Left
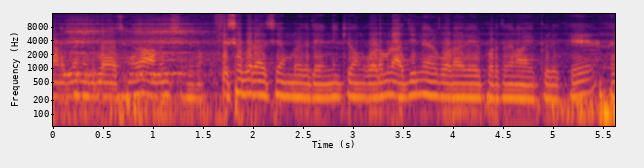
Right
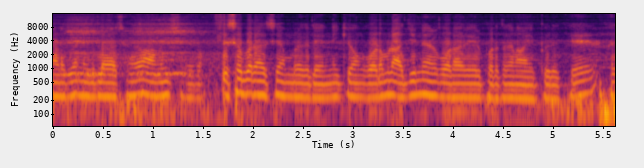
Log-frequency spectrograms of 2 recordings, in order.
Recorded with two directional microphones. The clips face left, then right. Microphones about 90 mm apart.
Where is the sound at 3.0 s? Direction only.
70° right (ahead or behind).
